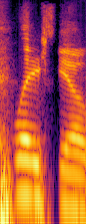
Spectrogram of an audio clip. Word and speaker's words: Quadrifoglio: So car and drivers long-term Julia Quadrifoglio pronunciation check. Quadrifoglio, of course.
